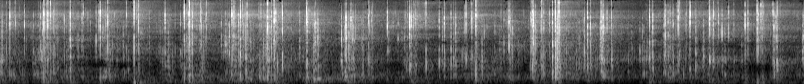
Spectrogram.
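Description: A small, full, sealed foil-plastic M&M's milk chocolate bag is held in both hands over a carpet while long acrylic nails and fingertips crinkle and rub the wrapper. The result is a steady run of dense, bright, crackly crinkles with short, sharp spikes and almost no low end, each sound dying away quickly.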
